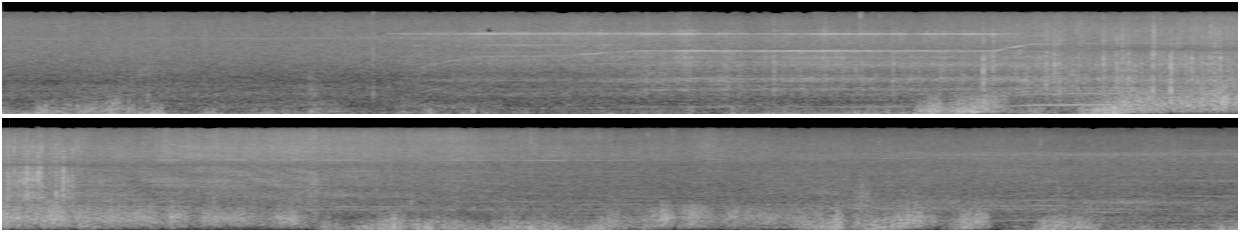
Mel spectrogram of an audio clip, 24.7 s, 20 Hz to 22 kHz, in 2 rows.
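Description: The motor and propeller of a QRP Smile-400 radio-controlled seaplane whine high, the pitch climbing in steps about six and ten seconds in as it is throttled up for a takeoff run across the water. A loud rush of noise around the takeoff, from about ten to thirteen seconds, marks full throttle and spray off the floats before it climbs away.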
